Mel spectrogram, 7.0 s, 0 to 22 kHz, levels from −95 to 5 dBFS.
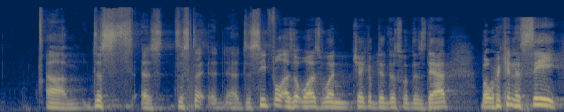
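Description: A speech recording with two faults. At 2.34 s an intermittent contact drops the sound for about 64 ms, until 2.42 s. Crackle marks both edges. Faint hiss remains while the loose cable or plug is open. From 3.50 s to the end, the adaptive stream switches to a lower bitrate. The change is sudden, with no gap. Nothing remains above 12.3 kHz. The upper treble is cut off, and codec artefacts rise. This points to a drop from a high-quality stream to a low-bitrate HE-AAC-style version, because the connection slowed.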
